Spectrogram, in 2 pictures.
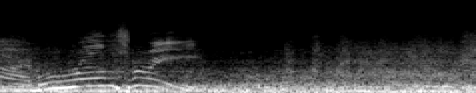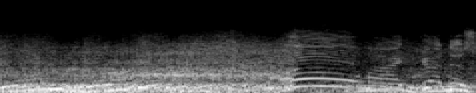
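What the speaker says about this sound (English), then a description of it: "Crescendo now as they rev the machines and we're underway" Supercross motorcycles revving loudly together at the start of the Anaheim main event, a continuous dense engine roar with rising whines, under an announcer's commentary throughout.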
